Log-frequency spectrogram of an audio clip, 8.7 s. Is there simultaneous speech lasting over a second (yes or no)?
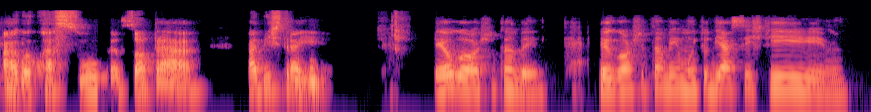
no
